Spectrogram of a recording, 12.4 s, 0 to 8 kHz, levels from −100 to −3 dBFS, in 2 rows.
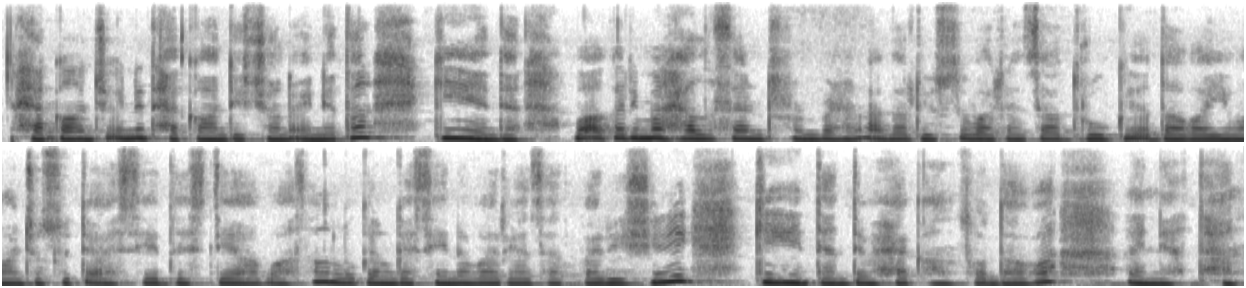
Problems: background sounds at intervals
